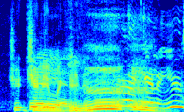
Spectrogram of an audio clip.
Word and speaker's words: Gillian McKeith: Gillian McKeith.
